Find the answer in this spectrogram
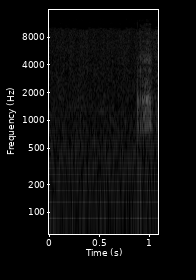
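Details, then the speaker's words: Sleeping child with obstructive sleep apnea: near silence while holding breath, then a brief catch and rising, noisy gulping inhalation as breathing resumes, gasp after apnea. "he's still holding his breath and that's going to gulp again there he goes"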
